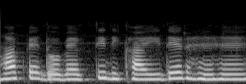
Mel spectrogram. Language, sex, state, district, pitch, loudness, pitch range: Hindi, female, Jharkhand, Garhwa, 245 Hz, -15 LUFS, 235-275 Hz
